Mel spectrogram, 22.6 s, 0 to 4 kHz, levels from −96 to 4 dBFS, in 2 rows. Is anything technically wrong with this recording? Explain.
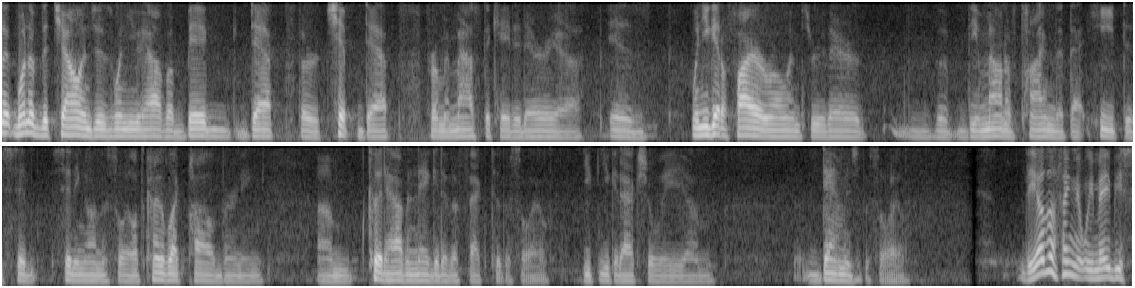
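No, nothing technically wrong can be heard here.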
